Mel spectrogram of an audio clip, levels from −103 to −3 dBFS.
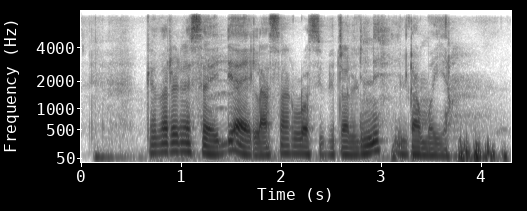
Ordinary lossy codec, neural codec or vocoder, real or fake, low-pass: none; none; real; 7.2 kHz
